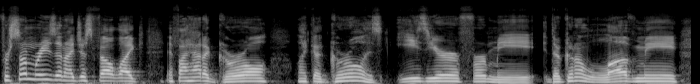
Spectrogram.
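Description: Heard on a very clean recording with a silent background, a normal speaking voice moves at a fairly slow pace with lively intonation. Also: man, fairly high pitch for a man. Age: 30s. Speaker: podcast co-host, streamer and programmer. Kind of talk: casual chat. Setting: home recording room.

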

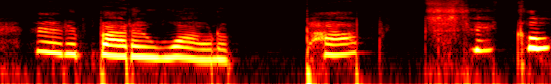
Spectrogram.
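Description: The speaker puts on a character voice. It reaches an extremely high pitch. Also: moderate pace. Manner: jokey.

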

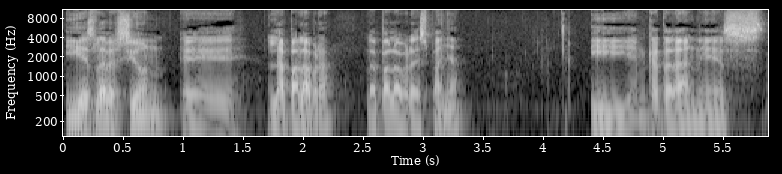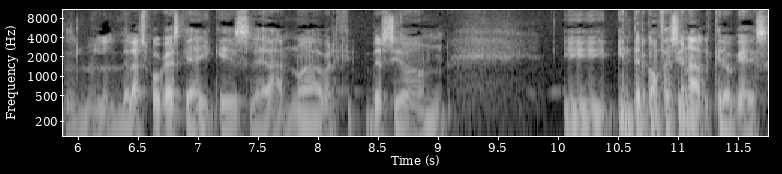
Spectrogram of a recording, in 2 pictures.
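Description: The speaker goes at a fairly slow pace with long, frequent pauses on a very clean recording with a silent background. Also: man, very deep, low pitch for a man, ordinary pitch variation. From Catalonia, Spain (town near Barcelona). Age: 20s. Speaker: film student and Bible audiobook narrator. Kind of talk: casual interview.

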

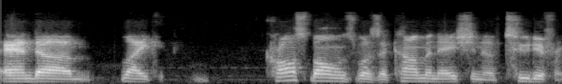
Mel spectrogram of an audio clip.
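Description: Speaking at a medium pitch, a man talks with a Southern US accent. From North Carolina, US South. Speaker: band singer and guitarist. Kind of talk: casual interview chat. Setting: online live stream.

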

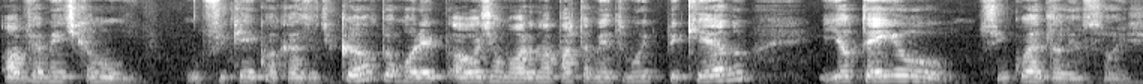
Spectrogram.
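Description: A woman with a fairly low pitch speaks at a moderate pace with fairly even intonation. Hers is an unremarkable speaking voice. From Brazil, São Paulo. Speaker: social media consultant for emigrants. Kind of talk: casual interview. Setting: studio.

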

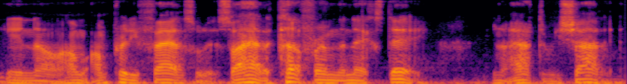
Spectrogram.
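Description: This man speaks with an American accent at a fairly low pitch and ordinary pitch variation. The recording is very clean, with a silent background. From Newport News, Virginia. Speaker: photographer and filmmaker. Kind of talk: casual interview.

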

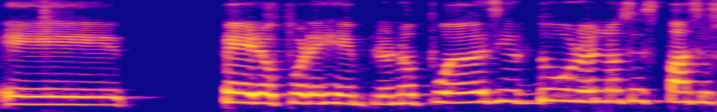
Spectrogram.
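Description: Moderate pacing from a woman, her pitch varying in an ordinary way. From Colombia, Manizales. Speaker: sociologist and journalist. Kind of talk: interview. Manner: halting, many fillers.

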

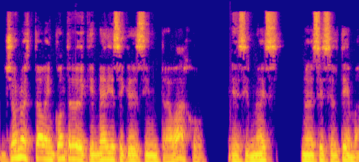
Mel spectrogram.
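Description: Somewhat breathy and dark, mellow in tone, a man speaks fairly quickly at a medium pitch with ordinary pitch variation. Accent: Rioplatense. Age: 70s. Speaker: choral conductor. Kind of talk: interview.

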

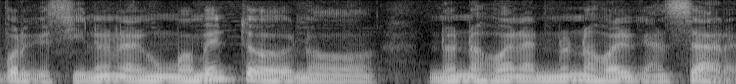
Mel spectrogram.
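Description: A man speaks at a moderate pace in a medium pitch, his dark, mellow tone carrying ordinary pitch variation. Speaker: sound engineer and record producer. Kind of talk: interview. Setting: studio. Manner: halting.

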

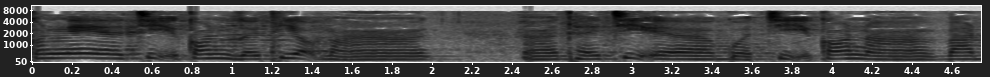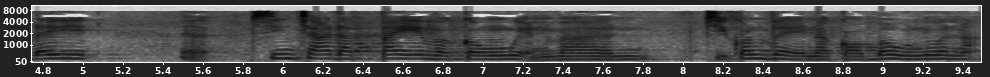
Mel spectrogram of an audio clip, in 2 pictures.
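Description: Amid noticeable background noise and audible room echo, a woman speaks at a fairly slow pace and medium pitch with ordinary pitch variation. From Nam Dinh, northern Vietnam. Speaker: mother giving testimony. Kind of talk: testimony.

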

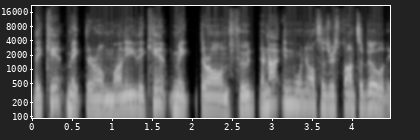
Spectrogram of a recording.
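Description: With a dry, close sound and no echo, a man speaks at a fairly quick pace in an unremarkable speaking voice, fairly high in pitch with ordinary pitch variation. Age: 40s. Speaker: divorced father sharing his story. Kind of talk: casual interview.

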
